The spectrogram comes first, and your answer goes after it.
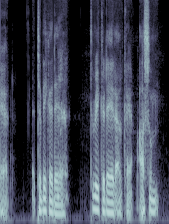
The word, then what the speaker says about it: Tobiko: Tobiko data.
